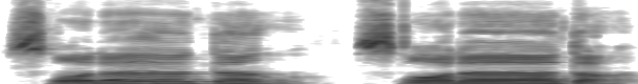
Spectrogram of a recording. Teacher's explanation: صاد کو موٹا ادا کریں گے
